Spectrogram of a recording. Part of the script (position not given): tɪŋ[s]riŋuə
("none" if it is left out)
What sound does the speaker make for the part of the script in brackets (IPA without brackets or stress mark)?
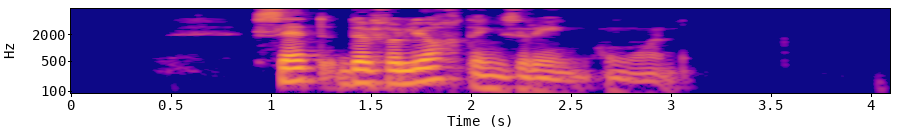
s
